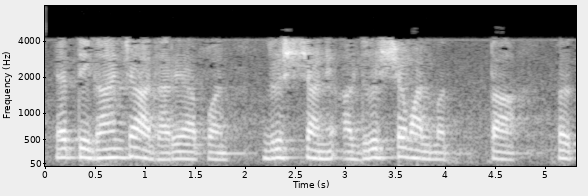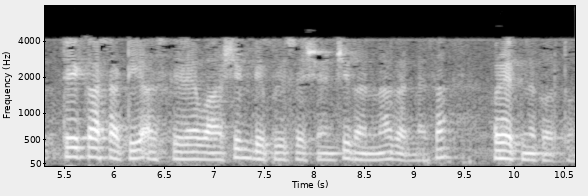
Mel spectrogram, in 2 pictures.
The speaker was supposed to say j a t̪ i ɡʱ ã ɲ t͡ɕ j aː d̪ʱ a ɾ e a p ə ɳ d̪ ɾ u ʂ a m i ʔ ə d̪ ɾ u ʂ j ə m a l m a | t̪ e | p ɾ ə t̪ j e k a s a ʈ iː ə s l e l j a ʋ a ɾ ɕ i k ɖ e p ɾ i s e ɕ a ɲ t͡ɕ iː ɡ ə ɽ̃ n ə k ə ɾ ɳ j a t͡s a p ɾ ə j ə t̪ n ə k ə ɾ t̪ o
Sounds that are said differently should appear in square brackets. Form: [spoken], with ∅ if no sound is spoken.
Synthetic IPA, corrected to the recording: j a t̪ i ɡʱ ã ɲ t͡ɕ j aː d̪ʱ a ɾ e a p ə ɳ d̪ ɾ u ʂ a [n] i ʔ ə d̪ ɾ u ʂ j ə m a l m [ə] | t̪ [a] | p ɾ ə t̪ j e k a s a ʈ iː ə s l e l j a ʋ a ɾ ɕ i k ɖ e p ɾ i s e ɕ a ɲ t͡ɕ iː ɡ ə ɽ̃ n [a] k ə ɾ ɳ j a t͡s a p ɾ ə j ə t̪ n ə k ə ɾ t̪ o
